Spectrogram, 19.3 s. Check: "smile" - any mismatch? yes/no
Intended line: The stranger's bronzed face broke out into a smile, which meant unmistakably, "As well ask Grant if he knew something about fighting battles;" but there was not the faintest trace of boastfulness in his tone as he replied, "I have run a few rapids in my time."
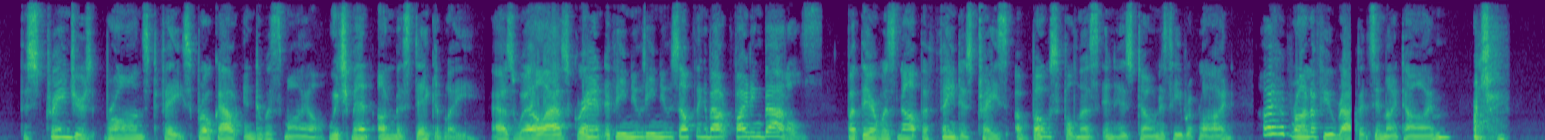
no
